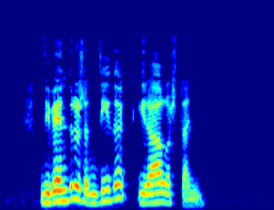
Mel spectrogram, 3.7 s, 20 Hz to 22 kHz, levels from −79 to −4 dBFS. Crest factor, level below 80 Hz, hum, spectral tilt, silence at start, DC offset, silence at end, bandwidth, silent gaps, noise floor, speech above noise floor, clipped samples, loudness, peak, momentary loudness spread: 22 dB; -84 dBFS; none; -5.5 dB/octave; 0.55 s; under 0.1%; 1 s; 11.5 kHz; none; -80 dBFS; 53 dB; under 0.1%; -27 LUFS; -6 dBFS; 17 LU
